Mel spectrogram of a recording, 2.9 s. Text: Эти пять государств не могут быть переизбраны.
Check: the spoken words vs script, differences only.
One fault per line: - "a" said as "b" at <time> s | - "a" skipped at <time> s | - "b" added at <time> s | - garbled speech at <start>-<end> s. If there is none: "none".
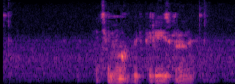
- "пять государств" skipped at 1.4 s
